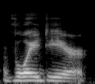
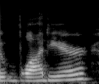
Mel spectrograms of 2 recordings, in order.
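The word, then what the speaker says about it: voir dire: but um you know it's called void dire void dire in um New Hampshire but that's Voyer it it's just very interesting how we all sort of pronounce these things a little differently so I say Vader but other people say voer or vo so it's very interesting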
